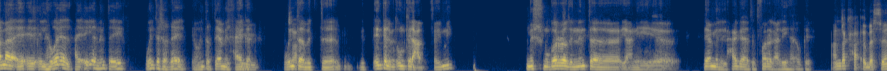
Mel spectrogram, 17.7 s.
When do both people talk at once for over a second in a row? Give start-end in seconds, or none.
none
